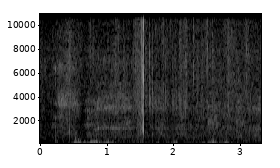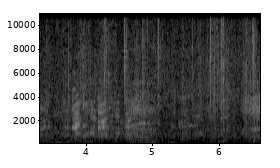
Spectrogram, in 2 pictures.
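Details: Two female Shetland Sheepdogs playing rough in a backyard at sunset; scattered short growly vocal bursts and scuffling, with brief higher yips amid rustling movement.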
